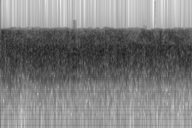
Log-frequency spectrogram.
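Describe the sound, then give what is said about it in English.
Applause from a meeting audience: dense, continuous clapping that stays steady and fairly loud throughout, with a muffled, dull tone. “I guess we should be clapping, but after each one, that would be very good.”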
